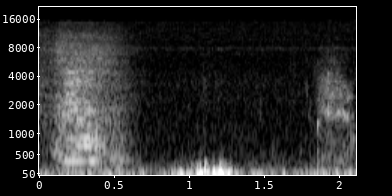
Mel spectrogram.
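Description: A faint, short breathy vocal sound at the start, then a soft low thump about a second in, over quiet room tone.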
